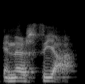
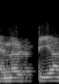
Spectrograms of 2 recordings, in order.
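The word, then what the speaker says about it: inertia: आई एन आर टी आई एनर्सिया है ना? इसका स्पेलिंग ऐसे ही होता है। एनर्िया नहीं पढ़िएगा। एनर्सिया टी आई ए होता है।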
